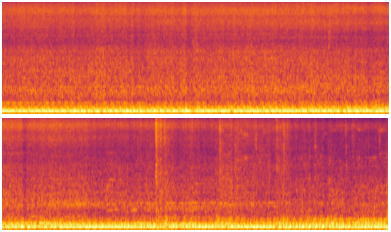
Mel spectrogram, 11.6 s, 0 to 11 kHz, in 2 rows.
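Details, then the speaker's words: Ford Mustang V8 with open headers, just revived after being unseized: loud, deep, steady burble firing evenly with no misses or tapping; normal idle. "dve sounds so good yeah it's ridiculous those headers do a good job of bringing this sound"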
